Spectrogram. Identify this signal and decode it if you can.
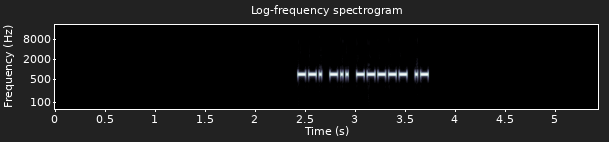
Morse code, heard as a keyed tone, about 41 wpm, 690 Hz. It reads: GD0A
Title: DXCC-100 Call Signs - 4 Characters - Repeated 3x - 45wpm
